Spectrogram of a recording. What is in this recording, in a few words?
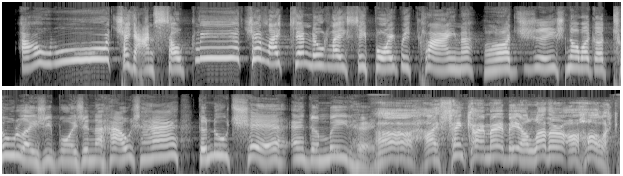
Character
